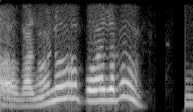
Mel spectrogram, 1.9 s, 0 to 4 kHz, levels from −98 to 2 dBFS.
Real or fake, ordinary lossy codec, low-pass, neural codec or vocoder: real; none; 3.6 kHz; none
